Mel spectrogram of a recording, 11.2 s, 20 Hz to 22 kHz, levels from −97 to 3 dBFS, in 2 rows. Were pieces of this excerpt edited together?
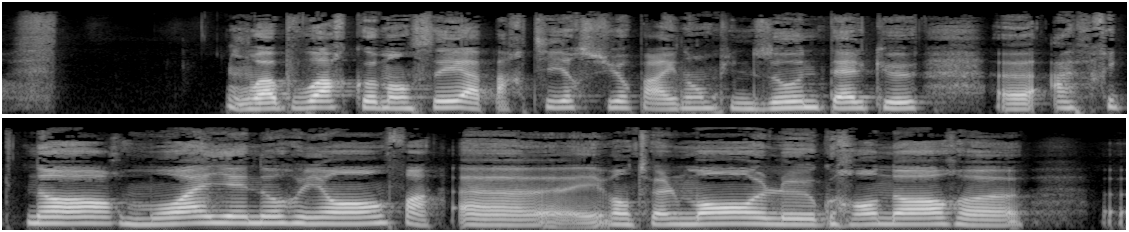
yes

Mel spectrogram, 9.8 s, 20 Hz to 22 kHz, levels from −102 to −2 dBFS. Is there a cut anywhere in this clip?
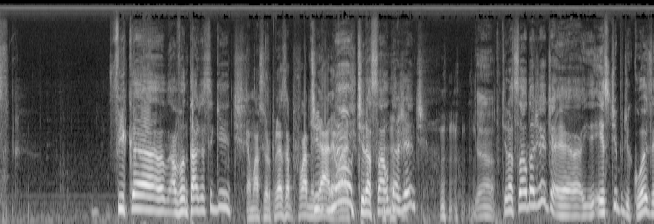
no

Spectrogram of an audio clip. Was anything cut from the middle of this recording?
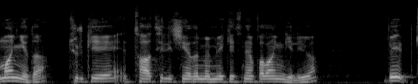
no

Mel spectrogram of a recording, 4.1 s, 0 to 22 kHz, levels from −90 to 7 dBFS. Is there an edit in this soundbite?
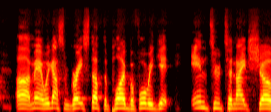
no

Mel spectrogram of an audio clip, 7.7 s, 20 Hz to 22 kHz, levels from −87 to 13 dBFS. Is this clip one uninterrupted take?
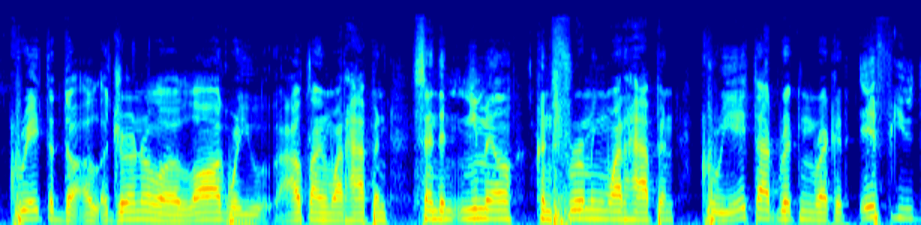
yes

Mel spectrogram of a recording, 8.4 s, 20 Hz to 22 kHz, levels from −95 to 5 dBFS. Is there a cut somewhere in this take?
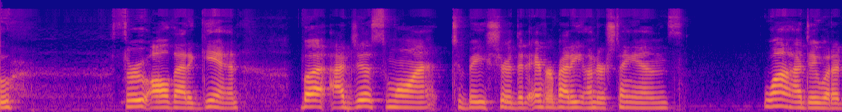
no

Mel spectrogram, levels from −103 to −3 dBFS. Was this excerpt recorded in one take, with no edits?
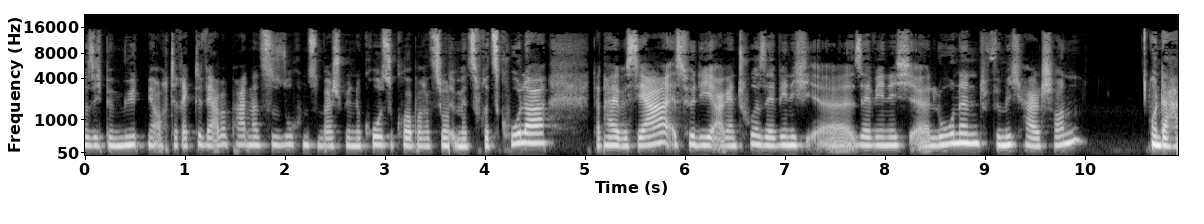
no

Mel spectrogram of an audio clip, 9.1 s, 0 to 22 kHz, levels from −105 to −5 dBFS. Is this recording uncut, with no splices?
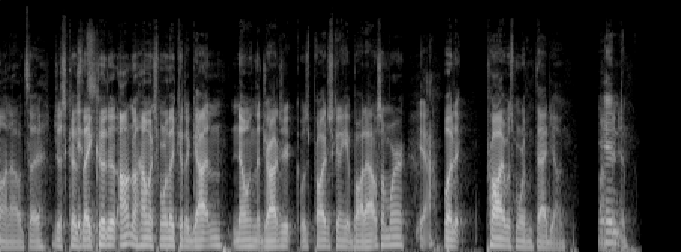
yes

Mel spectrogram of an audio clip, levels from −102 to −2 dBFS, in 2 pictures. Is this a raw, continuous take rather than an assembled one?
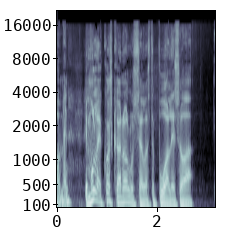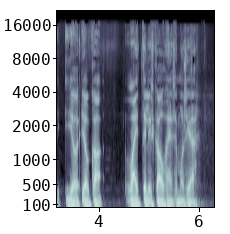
yes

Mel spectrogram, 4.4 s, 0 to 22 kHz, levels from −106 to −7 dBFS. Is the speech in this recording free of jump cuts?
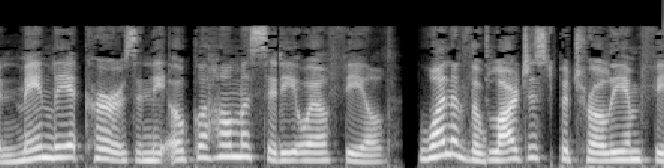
no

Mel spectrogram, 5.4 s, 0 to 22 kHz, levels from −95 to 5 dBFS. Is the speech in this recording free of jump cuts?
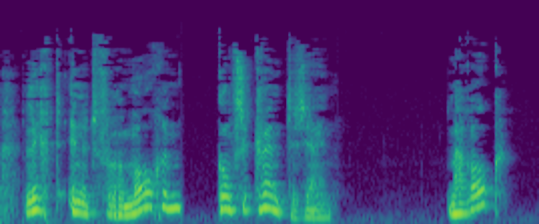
yes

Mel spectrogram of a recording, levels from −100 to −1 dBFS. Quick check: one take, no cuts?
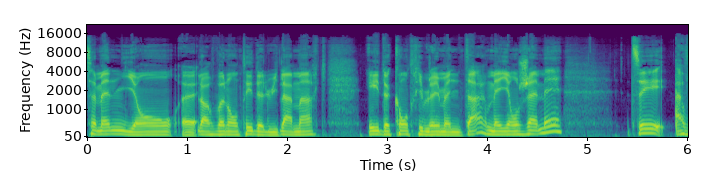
no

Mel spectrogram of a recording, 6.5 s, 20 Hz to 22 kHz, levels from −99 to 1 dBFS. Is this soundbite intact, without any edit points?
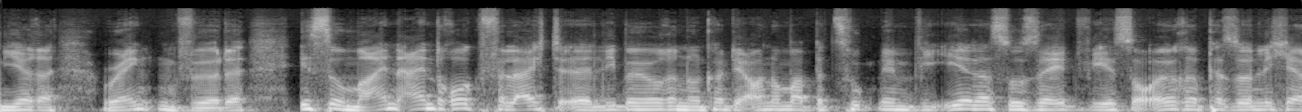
no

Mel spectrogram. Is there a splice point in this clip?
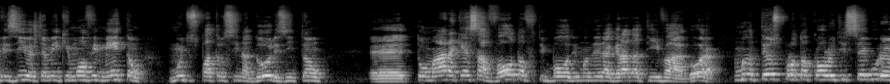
yes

